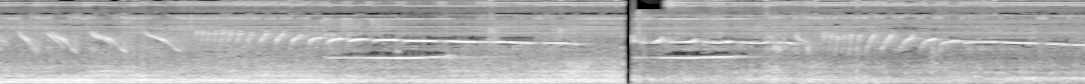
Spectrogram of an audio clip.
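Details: Wild silver-eared mesia song used as a lure: loud downward-sweeping notes in quick series, long level whistles and a lower whistle, repeated after a brief gap, with steady low drone behind.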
